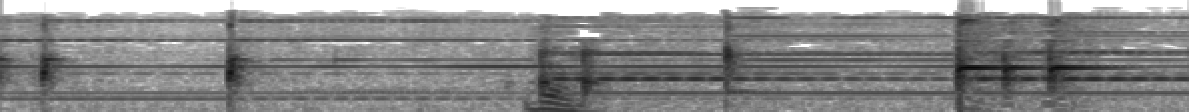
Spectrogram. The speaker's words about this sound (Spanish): esto es un repique de campana.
